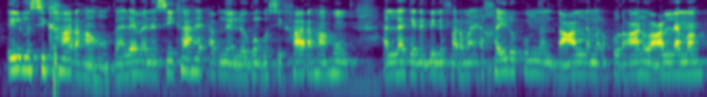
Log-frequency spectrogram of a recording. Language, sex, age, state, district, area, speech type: Urdu, male, 18-30, Uttar Pradesh, Lucknow, urban, spontaneous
